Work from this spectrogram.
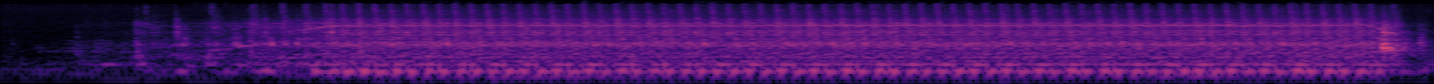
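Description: A sewing machine runs steadily for several seconds, stitching a narrow zigzag along a knit sleeve band on a dolman top, with a soft start and a brief bump near the end.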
